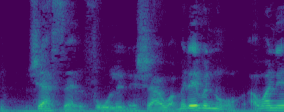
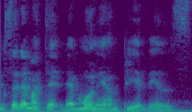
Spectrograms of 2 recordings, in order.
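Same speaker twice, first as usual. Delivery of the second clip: usual speaking voice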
